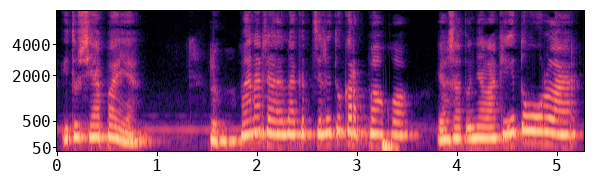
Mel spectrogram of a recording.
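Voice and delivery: retold squabble, pitch climbing in disbelief; bickering. Young men arguing over what they each saw, bickering. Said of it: "kayak bertengkar gitu loh".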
